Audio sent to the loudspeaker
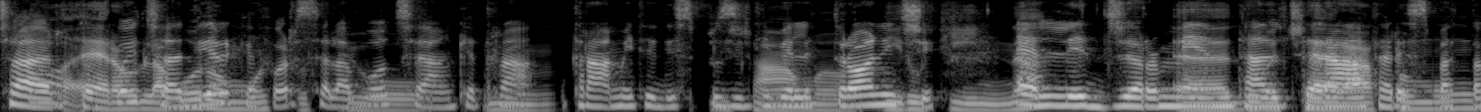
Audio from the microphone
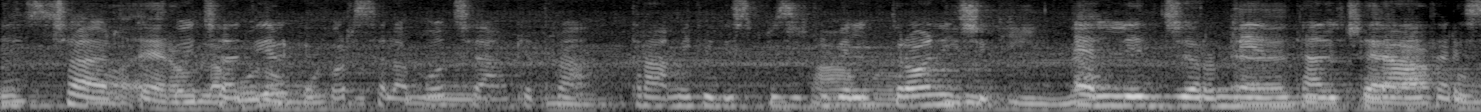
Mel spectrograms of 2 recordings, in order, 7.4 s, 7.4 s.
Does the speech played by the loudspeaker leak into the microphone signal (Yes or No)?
Yes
